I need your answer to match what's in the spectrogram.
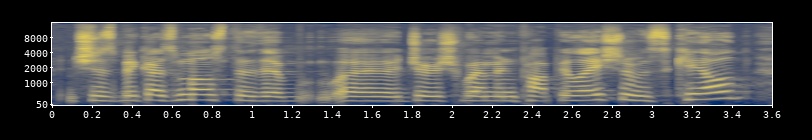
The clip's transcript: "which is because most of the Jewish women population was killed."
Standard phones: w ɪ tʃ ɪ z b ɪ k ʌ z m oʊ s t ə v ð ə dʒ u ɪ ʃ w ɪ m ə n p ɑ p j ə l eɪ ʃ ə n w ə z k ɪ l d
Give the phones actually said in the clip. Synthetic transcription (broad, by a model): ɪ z b ɪ k ʌ z m oʊ s t ə v ð ə dʒ u ɪ ʃ w ɪ m ə n p ɑ p j ə l eɪ ʃ ə n w ə z k ɪ l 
